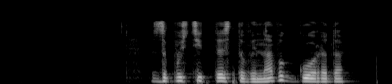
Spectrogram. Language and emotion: Russian, neutral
